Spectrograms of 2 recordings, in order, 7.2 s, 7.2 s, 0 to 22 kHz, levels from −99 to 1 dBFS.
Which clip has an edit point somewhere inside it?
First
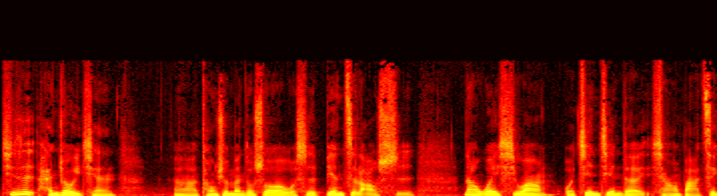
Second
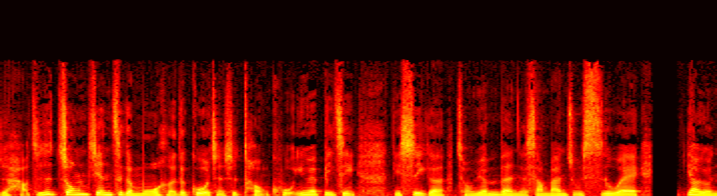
second; 1 cut; at 4.5 s

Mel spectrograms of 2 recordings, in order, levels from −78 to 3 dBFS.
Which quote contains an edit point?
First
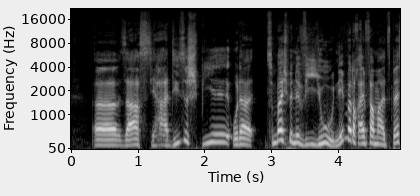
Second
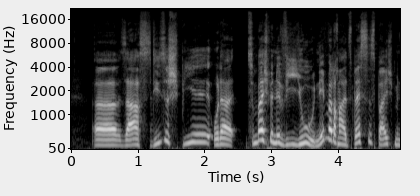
second; 2 cuts; at 1.2 s, 4.0 s

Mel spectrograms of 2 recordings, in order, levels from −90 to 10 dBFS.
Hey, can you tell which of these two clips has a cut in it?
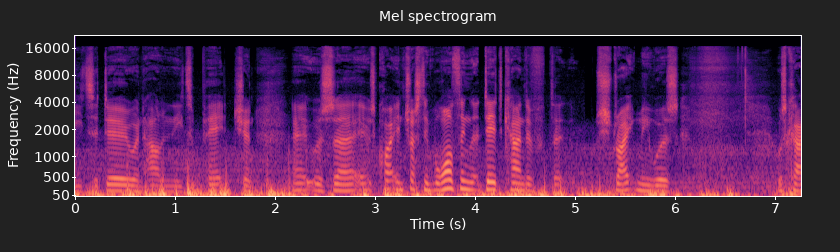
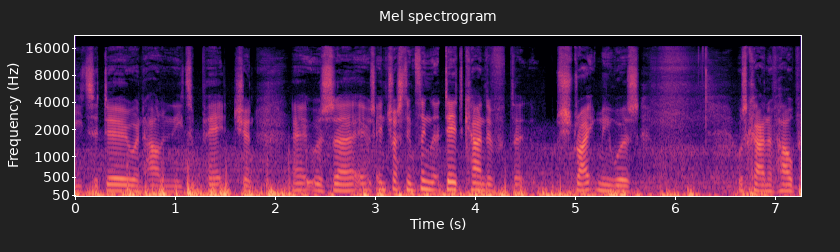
second; 2 cuts; at 3.0 s, 3.4 s

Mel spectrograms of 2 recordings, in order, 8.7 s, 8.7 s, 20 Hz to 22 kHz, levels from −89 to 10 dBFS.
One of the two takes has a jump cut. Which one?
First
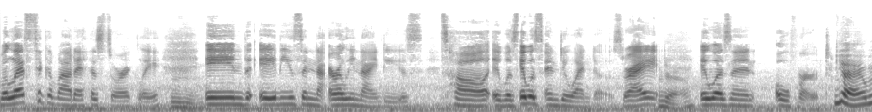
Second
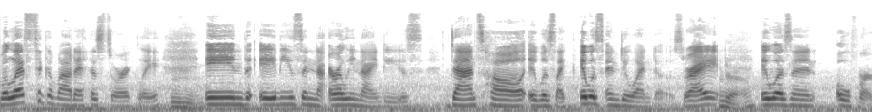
first; 2 cuts; at 4.4 s, 5.2 s

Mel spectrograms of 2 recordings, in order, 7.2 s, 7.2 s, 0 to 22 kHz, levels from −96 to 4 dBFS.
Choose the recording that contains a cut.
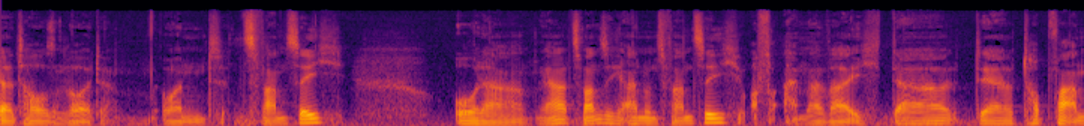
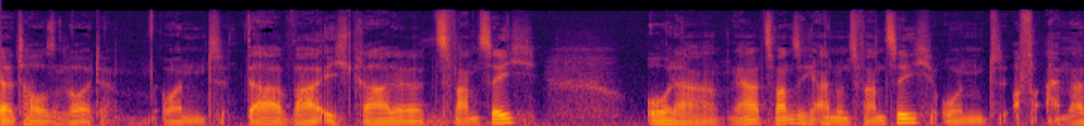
first; 2 cuts; at 1.6 s, 5.0 s

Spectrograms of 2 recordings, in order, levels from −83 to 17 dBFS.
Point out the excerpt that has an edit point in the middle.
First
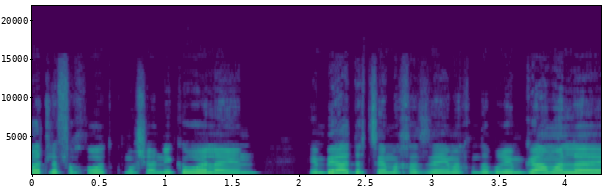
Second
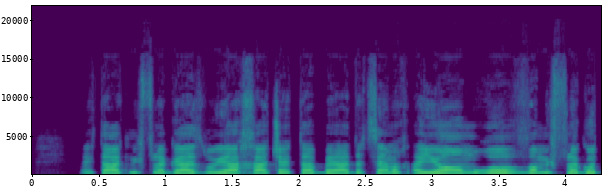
second; 1 cut; at 2.8 s

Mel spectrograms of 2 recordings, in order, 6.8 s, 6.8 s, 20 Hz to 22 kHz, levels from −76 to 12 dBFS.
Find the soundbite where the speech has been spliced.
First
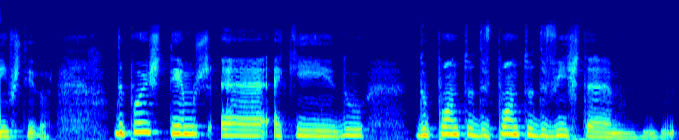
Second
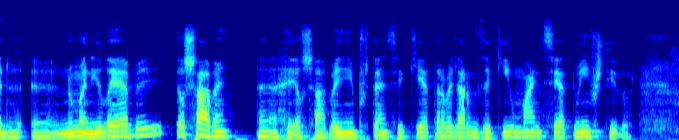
first; 1 cut; at 4.9 s

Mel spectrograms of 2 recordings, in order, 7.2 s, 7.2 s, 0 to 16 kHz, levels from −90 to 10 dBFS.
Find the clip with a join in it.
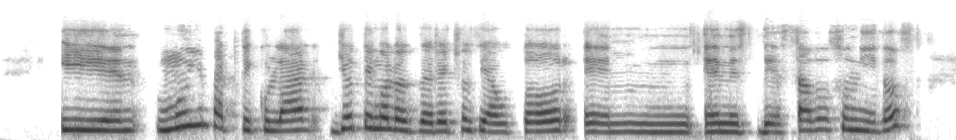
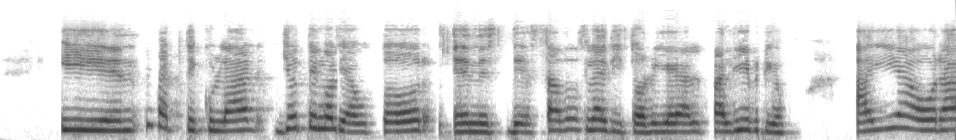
second; 4 cuts; at 1.1 s, 2.5 s, 3.3 s, 4.4 s

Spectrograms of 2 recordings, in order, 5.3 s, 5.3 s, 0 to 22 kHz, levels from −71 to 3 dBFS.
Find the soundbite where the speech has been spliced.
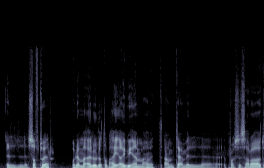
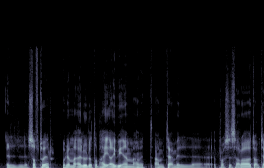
second; 1 cut; at 1.2 s

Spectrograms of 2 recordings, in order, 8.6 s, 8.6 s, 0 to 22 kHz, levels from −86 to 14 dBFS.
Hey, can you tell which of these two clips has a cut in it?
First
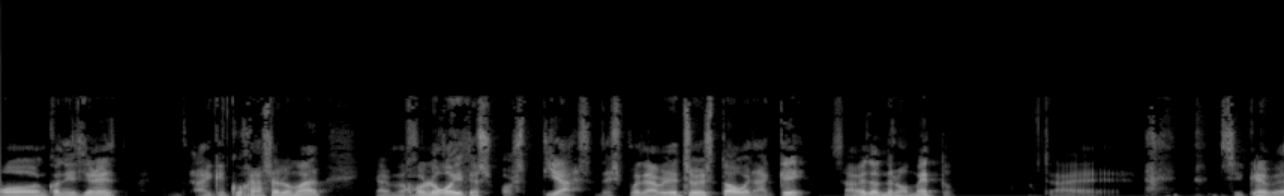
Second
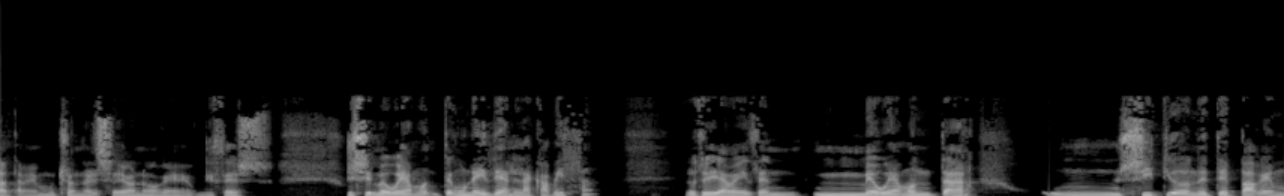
second; 2 cuts; at 1.3 s, 2.3 s

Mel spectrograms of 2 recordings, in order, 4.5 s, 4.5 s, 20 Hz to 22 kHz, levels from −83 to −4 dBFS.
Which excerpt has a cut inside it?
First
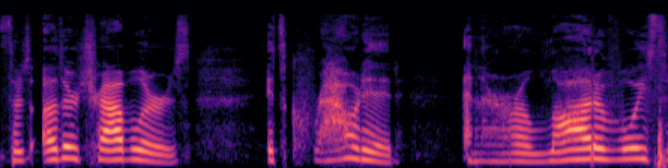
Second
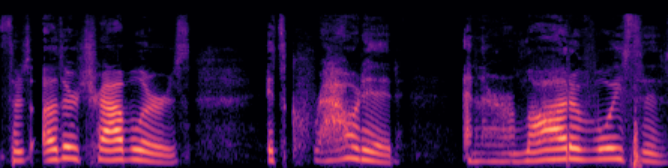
second; 1 cut; at 3.4 s

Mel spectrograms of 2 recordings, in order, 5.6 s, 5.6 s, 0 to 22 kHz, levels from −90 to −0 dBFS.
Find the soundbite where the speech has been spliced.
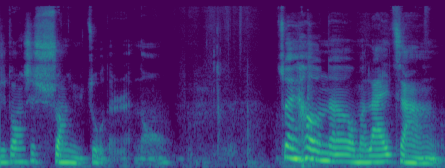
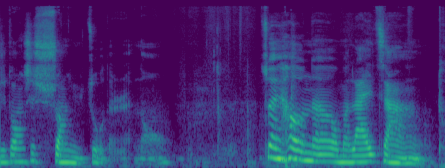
second; 1 cut; at 3.2 s

